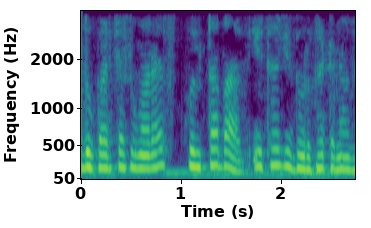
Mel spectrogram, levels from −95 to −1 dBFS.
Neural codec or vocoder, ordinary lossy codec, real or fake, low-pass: codec, 16 kHz in and 24 kHz out, 2.2 kbps, FireRedTTS-2 codec; none; fake; 3.6 kHz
